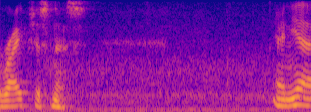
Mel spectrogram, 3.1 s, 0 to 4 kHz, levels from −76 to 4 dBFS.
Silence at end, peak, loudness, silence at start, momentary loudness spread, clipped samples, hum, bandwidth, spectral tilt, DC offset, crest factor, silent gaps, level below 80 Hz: 0 s; -4 dBFS; -21 LUFS; 0 s; 19 LU; under 0.1%; none; 4 kHz; -11 dB/octave; under 0.1%; 18 dB; none; -42 dBFS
